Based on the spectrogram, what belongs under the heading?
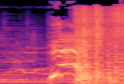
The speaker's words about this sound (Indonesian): Anda dobrak pintu pembantu.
